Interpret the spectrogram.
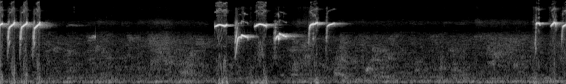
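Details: Gelatik batu (cinereous tit) uttering 'cret cret wucit' calls to draw responses from other birds: a fast triple whistle, then a string of alternating high and lower whistled notes, ending with a brief pair.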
